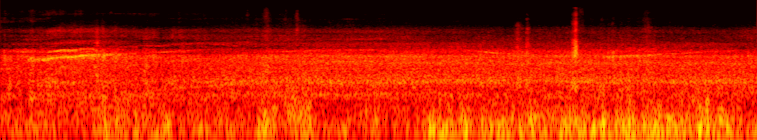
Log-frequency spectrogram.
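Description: Steady rolling rumble of board wheels on pavement while riding, with wind buffeting the microphone. A faint rising whine comes about a second in.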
